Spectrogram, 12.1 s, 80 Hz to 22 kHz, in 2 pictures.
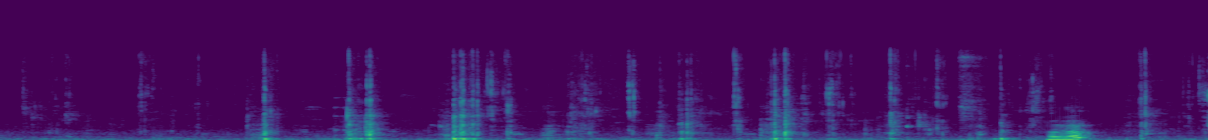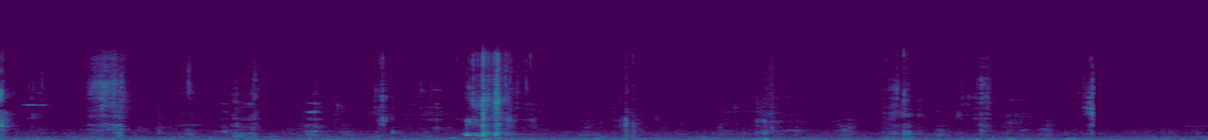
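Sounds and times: people chewing: 0.0s - 11.6s
crunchy bite: 1.2s - 5.1s, 8.0s - 11.1s.

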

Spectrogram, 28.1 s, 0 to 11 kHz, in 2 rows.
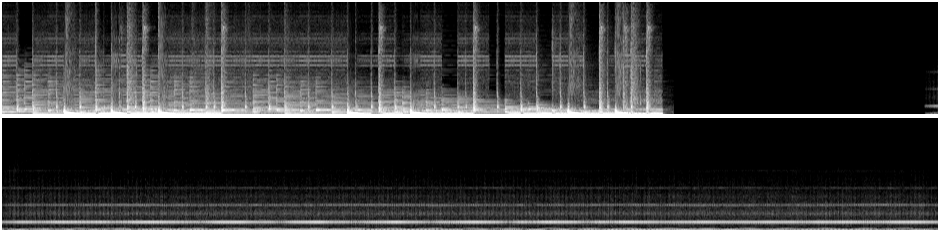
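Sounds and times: high steady test tone: 0.7s - 9.6s.

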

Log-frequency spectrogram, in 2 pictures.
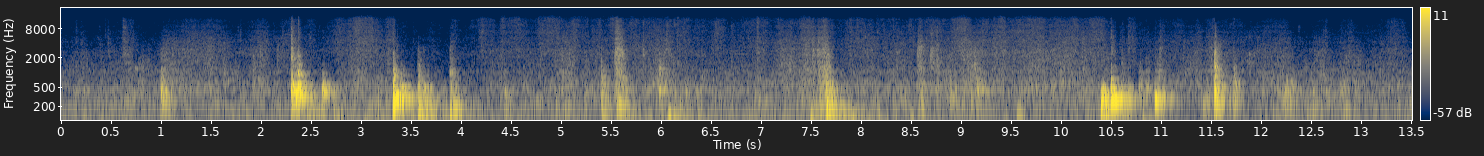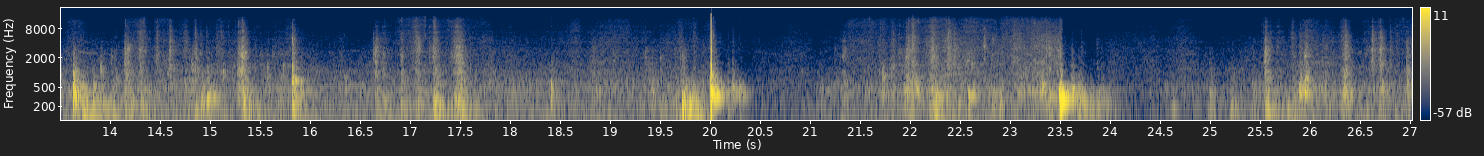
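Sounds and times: rustling straw: 0.0s - 15.5s, 20.7s - 27.0s.

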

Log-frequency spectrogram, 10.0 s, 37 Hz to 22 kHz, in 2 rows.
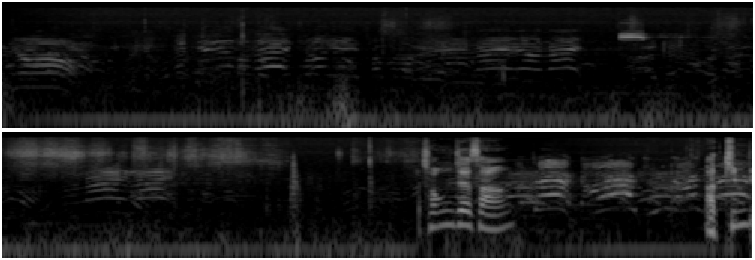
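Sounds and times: distant players shouting: 8.4s - 10.0s.

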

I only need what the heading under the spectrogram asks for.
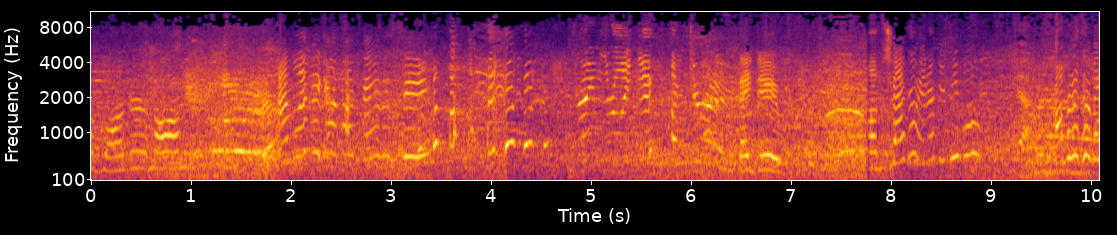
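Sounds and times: girls chattering: 1.9s - 10.0s.

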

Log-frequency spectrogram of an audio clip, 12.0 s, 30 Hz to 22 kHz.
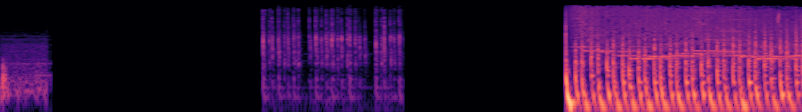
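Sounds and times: computer keyboard typing clicks: 3.9s - 6.1s.

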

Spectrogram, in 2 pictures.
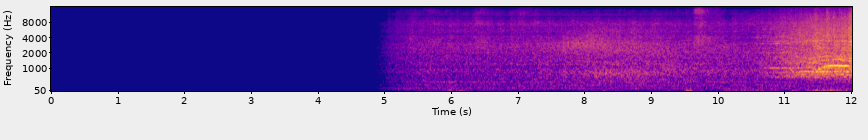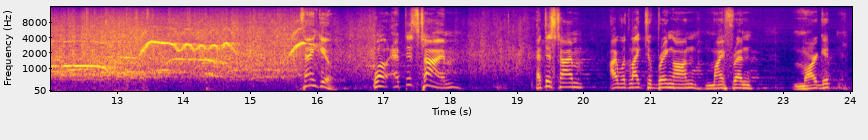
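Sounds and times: crowd whistling: 10.6s - 19.2s
audience applauding: 10.6s - 19.8s.

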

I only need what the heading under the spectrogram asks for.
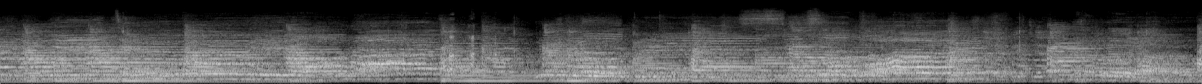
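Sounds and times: man singing into microphone: 0.0s - 3.3s, 5.4s - 12.0s
amplified guitar: 0.0s - 12.0s
backing music: 0.0s - 12.0s.

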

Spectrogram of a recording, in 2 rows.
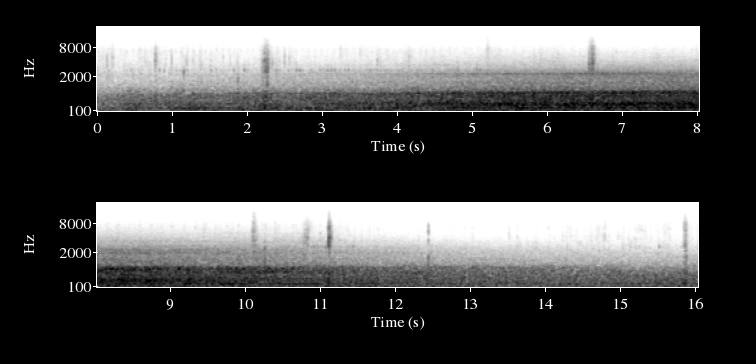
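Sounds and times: vehicle passing with low rumble: 0.0s - 15.8s.

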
